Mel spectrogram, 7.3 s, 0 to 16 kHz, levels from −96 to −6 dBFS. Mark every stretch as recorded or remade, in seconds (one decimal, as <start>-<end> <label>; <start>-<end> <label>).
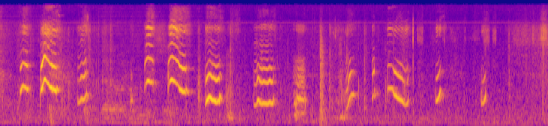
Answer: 0.0-0.7 remade; 0.7-1.3 recorded; 1.3-2.7 remade; 2.7-7.3 recorded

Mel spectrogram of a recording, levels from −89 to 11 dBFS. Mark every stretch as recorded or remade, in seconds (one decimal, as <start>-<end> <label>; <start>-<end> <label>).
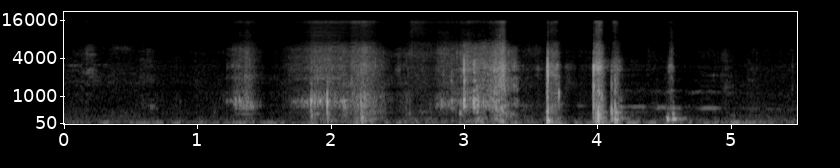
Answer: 0.0-0.6 recorded; 0.6-2.9 remade; 2.9-3.5 recorded; 3.5-5.0 remade; 5.0-5.5 recorded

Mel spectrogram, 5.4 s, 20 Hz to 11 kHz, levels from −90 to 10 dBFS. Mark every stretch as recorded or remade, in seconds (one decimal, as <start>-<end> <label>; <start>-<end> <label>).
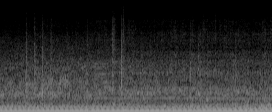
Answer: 0.0-1.8 recorded; 1.8-2.5 remade; 2.5-5.4 recorded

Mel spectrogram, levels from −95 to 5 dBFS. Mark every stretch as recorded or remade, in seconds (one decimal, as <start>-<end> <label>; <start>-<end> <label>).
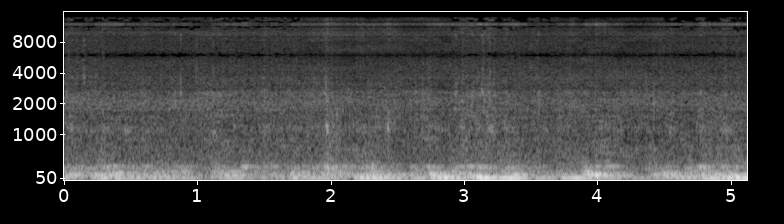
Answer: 0.0-1.8 recorded; 1.8-2.9 remade; 2.9-3.7 recorded; 3.7-4.5 remade; 4.5-5.1 recorded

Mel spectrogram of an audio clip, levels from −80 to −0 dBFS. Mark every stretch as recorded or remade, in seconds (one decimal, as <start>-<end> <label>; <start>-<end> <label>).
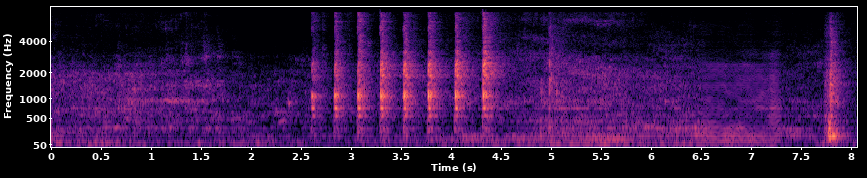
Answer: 0.0-6.5 recorded; 6.5-7.3 remade; 7.3-8.1 recorded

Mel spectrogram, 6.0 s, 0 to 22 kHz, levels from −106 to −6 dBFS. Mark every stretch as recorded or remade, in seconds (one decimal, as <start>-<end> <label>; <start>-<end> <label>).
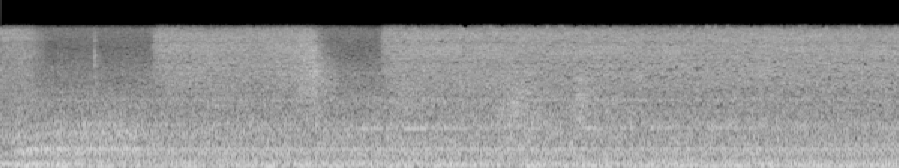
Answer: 0.0-3.7 recorded; 3.7-5.3 remade; 5.3-6.0 recorded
